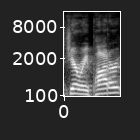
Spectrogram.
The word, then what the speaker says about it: Potter: My name is Jerry Potter. Yes, it rhymes with the boy wizard, host of the Social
